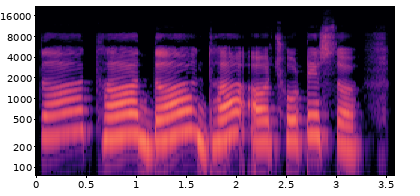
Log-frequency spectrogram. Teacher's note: त थ द ध और छोटे स का उच्चारण स्थान जो होता है दंत होता है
